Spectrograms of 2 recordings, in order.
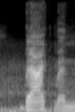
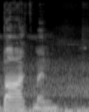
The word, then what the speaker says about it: Bachman: guess who and yeah he pronounces his name backman not bachmann and it came up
